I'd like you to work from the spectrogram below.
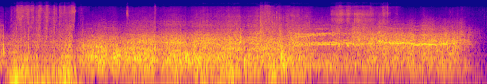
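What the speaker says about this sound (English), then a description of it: "Car braking or something." A car brakes hard with a long skidding rush of tyres on the road, loud and continuous for several seconds before fading at the end, with no voices over it.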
